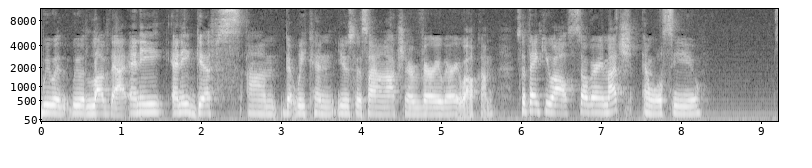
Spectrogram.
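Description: A woman speaks expressively and close to a microphone.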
